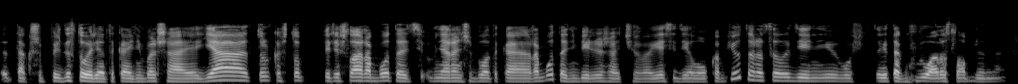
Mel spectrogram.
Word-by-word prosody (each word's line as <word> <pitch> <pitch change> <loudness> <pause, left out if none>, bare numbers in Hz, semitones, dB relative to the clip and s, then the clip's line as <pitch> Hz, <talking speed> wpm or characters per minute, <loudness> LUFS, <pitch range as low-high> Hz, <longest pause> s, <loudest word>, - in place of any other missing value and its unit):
так - - -4
чтоб - - -2
предыстория 155 -3 +2
такая 145 -2 -2
небольшая, 140 -1 +1
я 185 +5 +7
только 185 -1 -5
что 175 +3 -4 0.2
перешла 165 +1 +3
работать 160 -3 0
у - - -19
меня 150 0 +2
раньше 150 +1 +1
была 145 0 -3
такая 140 -1 0
работа 155 +4 -2
не 140 - -12
бей 145 +1 -2
лежачего. 140 -1 -6
Я 145 +2 -2
сидела 140 0 -6
у 135 - -5
компьютера 195 - -4
целый 170 -1 -2
день 155 -2 -2
и, 155 0 -7
в 145 0 -10
общем-то, 150 +1 -11
и 155 - 0
так 150 - +2
б 135 - -14
была 155 -3 +2
расслабленная. 145 -1 -7
150 Hz, 195 wpm, -24 LUFS, 140-165 Hz, 0.2 s, я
